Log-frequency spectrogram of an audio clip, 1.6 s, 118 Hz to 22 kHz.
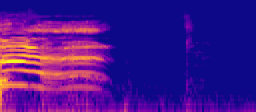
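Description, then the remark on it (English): A single loud, strained scream bursts out for under a second, raw and harmonic with a wavering pitch, let out after 30 seconds of pushing, pulling and grunting, then cuts off into near silence broken only by a couple of faint clicks. “The scream that was left, as though it felt like the most primal scream, I believe, after 30 seconds of, the scream was actually this.”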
